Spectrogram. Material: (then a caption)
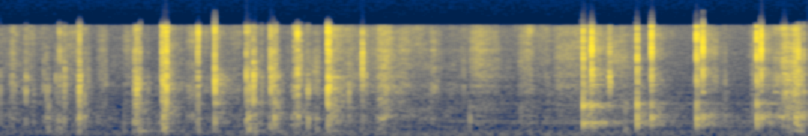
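Plastic. Long black nails scratch and rub an empty, hollow clear plastic sports drink bottle with an orange cap lying on a table, working over the bottle body, the cap and the label. Quick, bright crinkly scratches and clicks come in rapid bursts, ease into a softer rubbing stretch midway, then return as sharper, louder taps.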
